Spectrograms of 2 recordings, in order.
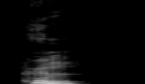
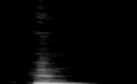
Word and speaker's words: Hymn: Welch ein furchtbares Wort zum Aussprechen. – Ja. – Kannst du es auch mal machen? – Hymn. – Hymn. – Nicht so wie die finnische Gothic Band.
